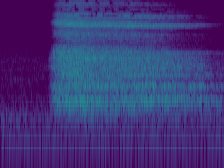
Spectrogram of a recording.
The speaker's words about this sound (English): Deep breath.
